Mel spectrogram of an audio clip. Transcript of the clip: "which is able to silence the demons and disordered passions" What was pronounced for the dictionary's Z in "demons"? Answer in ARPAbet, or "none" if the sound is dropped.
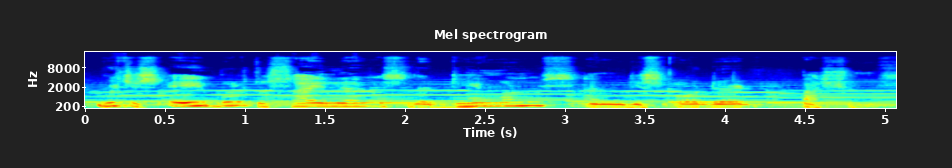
S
